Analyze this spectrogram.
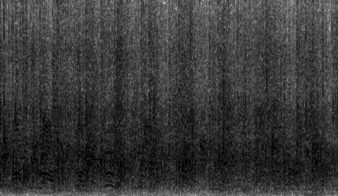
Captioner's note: laughter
